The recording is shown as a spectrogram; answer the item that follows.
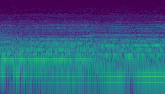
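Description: A choir singing slow, held liturgical music over a sustained accompaniment, its bass note changing about a second and a half in.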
